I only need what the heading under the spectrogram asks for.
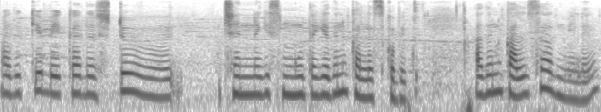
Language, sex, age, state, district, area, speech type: Kannada, female, 18-30, Karnataka, Mandya, rural, spontaneous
